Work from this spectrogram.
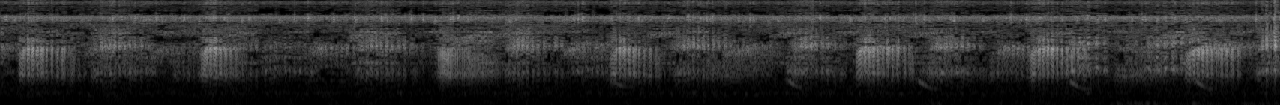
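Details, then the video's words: Frogs and toads at night give grating, buzzy croaks in an irregular overlapping chorus, about fifty calls a minute, mixed with faint falling chirps and a continuous shrill insect-like hum. "Som de animais noturno Sapo e perereca"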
